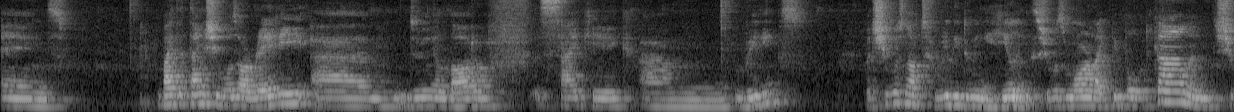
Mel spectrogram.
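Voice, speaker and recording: In a Portuguese accent, a woman with fairly low pitch talks at a fairly slow pace and fairly even intonation, with audible room echo and noticeable background noise. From northern Portugal. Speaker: spiritual healing teacher. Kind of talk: lecture. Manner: halting, with frequent fillers.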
